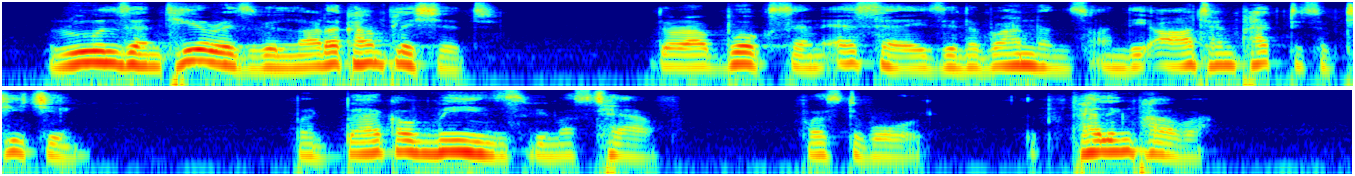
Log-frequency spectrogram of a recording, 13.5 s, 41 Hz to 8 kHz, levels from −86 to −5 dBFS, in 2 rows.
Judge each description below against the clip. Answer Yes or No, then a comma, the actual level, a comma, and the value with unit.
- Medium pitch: Yes, medium, 150 Hz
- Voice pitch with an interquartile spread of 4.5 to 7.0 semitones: No, average, 3.7 semitones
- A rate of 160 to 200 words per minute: No, average, 150 wpm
